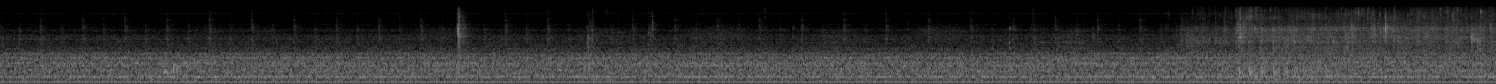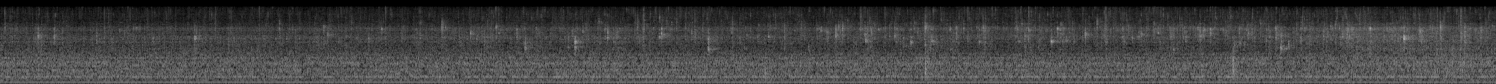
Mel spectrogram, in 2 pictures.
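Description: Egg-dipped rabanadas (Portuguese French toast) frying in hot oil in a nonstick pan. A steady sizzle with small crackles starts suddenly about twelve seconds in and grows busier near the end, as a second slice is laid in. Before the sizzle there is only a steady background hum.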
